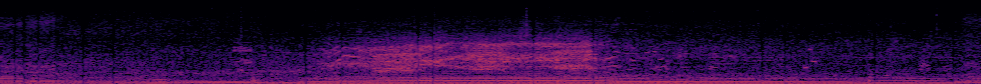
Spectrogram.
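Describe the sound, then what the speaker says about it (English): A car stopped in the middle of a street spins its tires, a loud screeching skid swelling for a few seconds over a steady engine drone, with faint talk underneath. "This vehicle right in front of us just stopped in the middle of the street and spun their tires for no reason"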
